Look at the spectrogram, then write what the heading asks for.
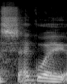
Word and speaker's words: segue: Now, a segue, of course, that's how you pronounce that word.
